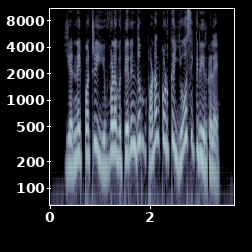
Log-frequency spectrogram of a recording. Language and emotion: Tamil, angry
